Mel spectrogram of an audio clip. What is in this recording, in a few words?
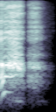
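Vox, Korean; Cassandra; kingsraid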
